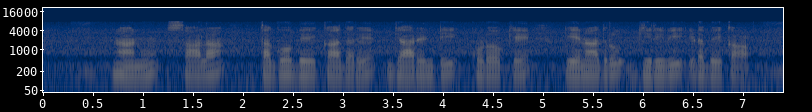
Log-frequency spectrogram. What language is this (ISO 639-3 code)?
kan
